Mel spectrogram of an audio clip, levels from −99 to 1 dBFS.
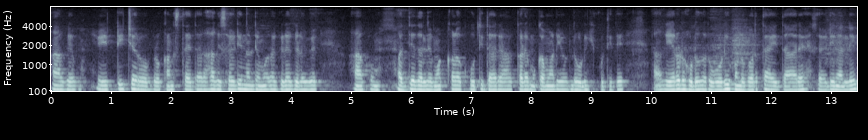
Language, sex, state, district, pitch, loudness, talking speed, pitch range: Kannada, male, Karnataka, Raichur, 140 Hz, -17 LUFS, 125 wpm, 135-140 Hz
